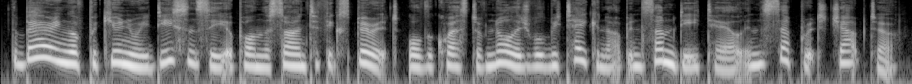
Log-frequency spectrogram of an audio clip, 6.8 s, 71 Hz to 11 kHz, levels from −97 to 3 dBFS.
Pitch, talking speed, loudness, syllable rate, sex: 225 Hz, 220 wpm, -18 LUFS, 6.6 syllables/s, female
